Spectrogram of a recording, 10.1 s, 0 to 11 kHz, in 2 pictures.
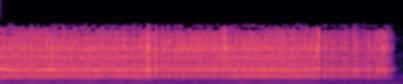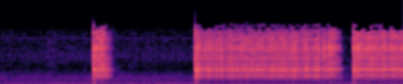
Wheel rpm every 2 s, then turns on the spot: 160, 140, 30, 30, 70.
none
